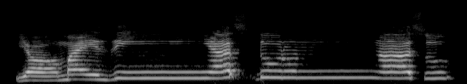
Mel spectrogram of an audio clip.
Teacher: इदगाम। दो जेर के बाद या शद्दा, तो जी या में मिल जाएगा विद गुन्ना। यौमइज़िन, देखे जी नून आ रहा है नाक में।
